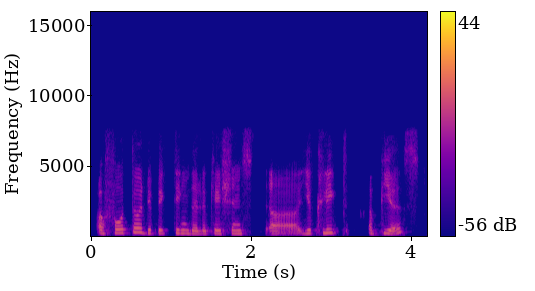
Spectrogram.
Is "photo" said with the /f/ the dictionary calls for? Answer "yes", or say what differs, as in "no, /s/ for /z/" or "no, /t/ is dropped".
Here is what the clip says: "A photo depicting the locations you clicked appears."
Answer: yes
